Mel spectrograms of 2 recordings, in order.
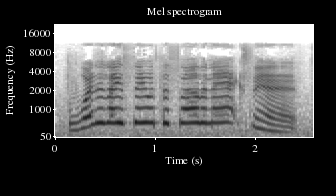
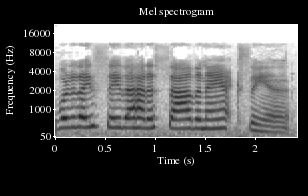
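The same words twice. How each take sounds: First: Much higher, squeaky incredulous repeat; squeaky playful protest at the chat; mock disbelief. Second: Said in the usual way. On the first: Shown as a demonstration. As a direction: throw the question up high in fake outrage. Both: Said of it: "that was a lot of southern accent in there".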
